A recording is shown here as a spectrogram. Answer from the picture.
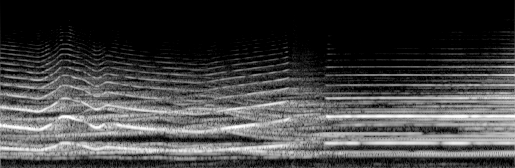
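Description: Solo trombone and orchestra in a modernist concerto: several overlapping pitch glides sweep up and down together like sirens, then settle at about six and a half seconds into steady held notes.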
